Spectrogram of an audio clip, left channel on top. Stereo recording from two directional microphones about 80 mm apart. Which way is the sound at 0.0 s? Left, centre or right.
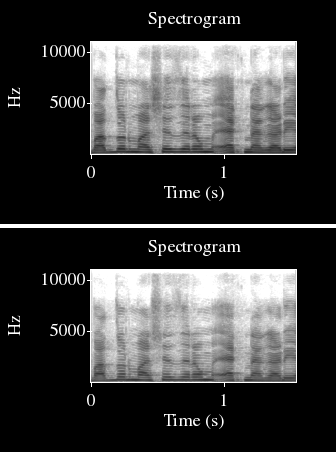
Left.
